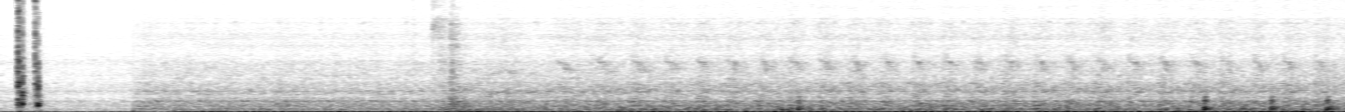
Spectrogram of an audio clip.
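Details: Mercedes Axor diesel truck that would not start or crank, with the ignition staying on without the key, repaired without replacing the engine harness: a short crank, then it catches and settles into a steady, even low idle.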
